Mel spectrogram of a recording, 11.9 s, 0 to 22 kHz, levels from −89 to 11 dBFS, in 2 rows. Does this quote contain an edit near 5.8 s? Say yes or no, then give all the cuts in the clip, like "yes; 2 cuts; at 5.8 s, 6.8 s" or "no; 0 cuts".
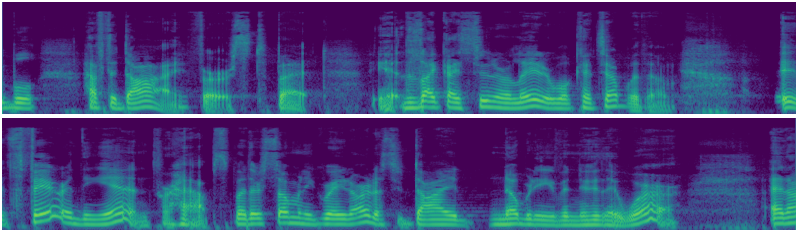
yes; 3 cuts; at 5.8 s, 7.8 s, 9.6 s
